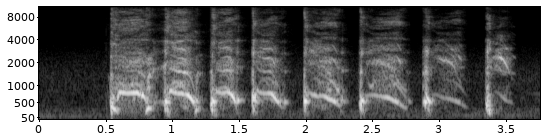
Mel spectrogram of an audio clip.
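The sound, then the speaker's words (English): A man with a sore throat coughs in a loud fit: about nine harsh, hacking coughs in quick, fairly regular succession, with no one speaking. “I need something for a sore throat and can't stop coughing.”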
